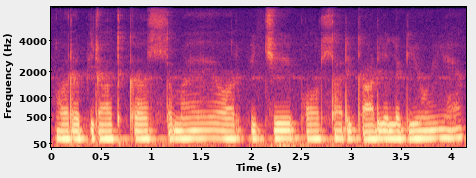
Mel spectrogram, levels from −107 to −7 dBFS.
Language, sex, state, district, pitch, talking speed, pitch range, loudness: Hindi, male, Odisha, Nuapada, 120 Hz, 200 wpm, 120-125 Hz, -13 LUFS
